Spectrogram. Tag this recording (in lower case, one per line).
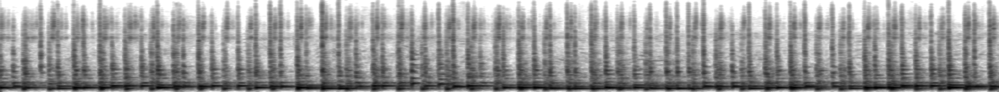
musical instrument
drum
music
